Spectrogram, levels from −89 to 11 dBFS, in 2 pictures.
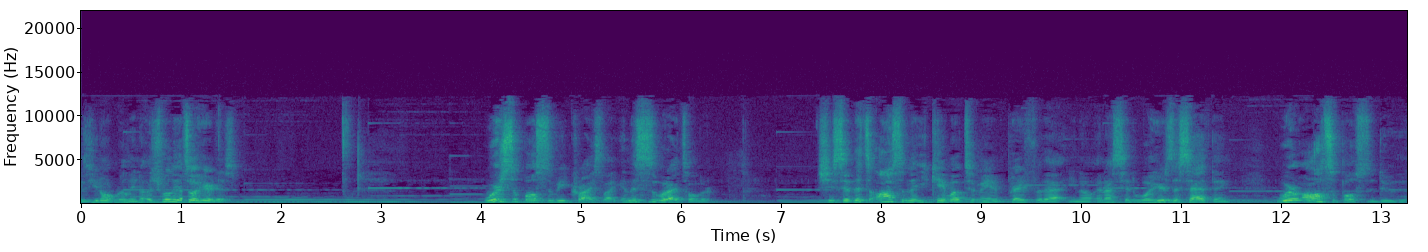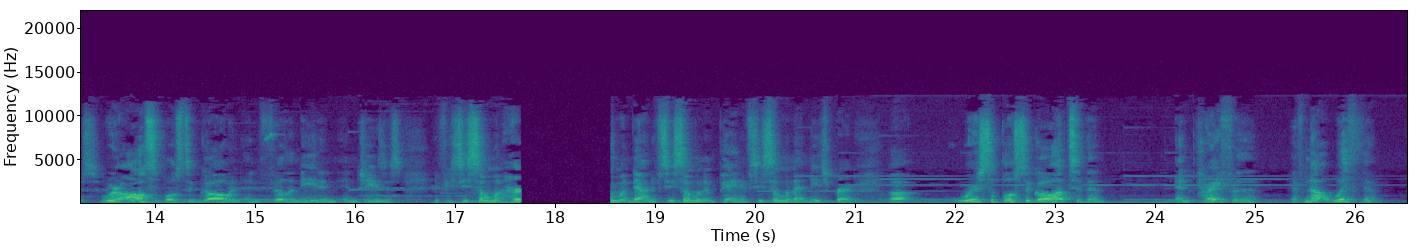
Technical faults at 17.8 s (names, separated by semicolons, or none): audio dropout to a faint residue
